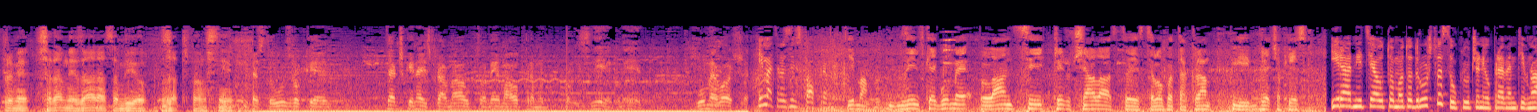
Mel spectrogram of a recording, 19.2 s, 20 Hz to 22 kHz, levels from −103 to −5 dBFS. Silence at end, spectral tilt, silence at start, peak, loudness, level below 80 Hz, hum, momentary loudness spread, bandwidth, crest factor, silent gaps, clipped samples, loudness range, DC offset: 0 s; -5.5 dB/octave; 0 s; -4 dBFS; -19 LUFS; -18 dBFS; none; 7 LU; 8.8 kHz; 12 dB; none; under 0.1%; 5 LU; under 0.1%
